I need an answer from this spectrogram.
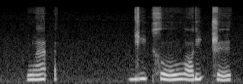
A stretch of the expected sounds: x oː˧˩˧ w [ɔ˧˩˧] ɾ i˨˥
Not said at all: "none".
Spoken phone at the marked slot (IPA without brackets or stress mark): ɔ˧˩˧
